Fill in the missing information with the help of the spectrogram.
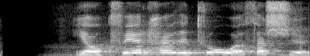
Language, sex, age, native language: Icelandic, male, 10, Icelandic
